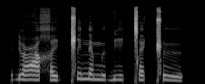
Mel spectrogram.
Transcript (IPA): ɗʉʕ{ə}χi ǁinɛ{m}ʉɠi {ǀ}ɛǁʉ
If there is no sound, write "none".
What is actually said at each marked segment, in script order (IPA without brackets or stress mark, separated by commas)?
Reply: ə, m, ǀ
